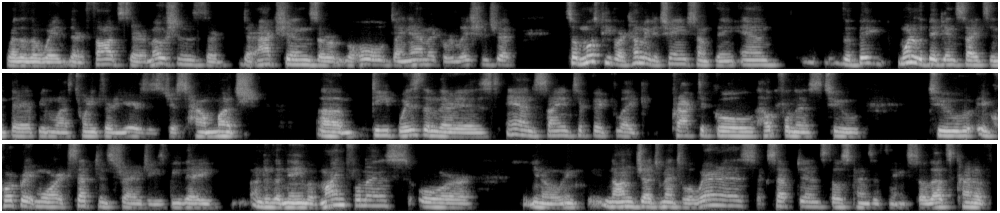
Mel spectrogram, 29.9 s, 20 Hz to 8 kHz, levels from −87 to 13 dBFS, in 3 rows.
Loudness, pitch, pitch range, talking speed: -22 LUFS, 155 Hz, 140-175 Hz, 165 wpm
